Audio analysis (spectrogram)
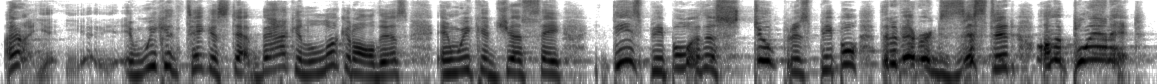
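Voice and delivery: high-pitched exasperated exclamation; incredulous outburst. Real, not acted. Preacher stepping back to judge the people, loudly incredulous. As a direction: climb very high, ending loud on the verdict.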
